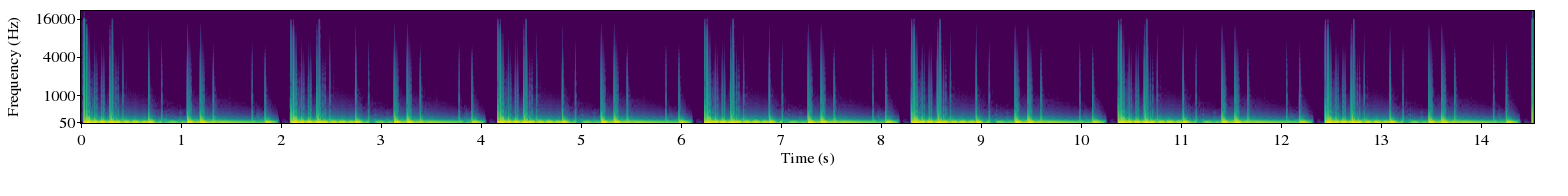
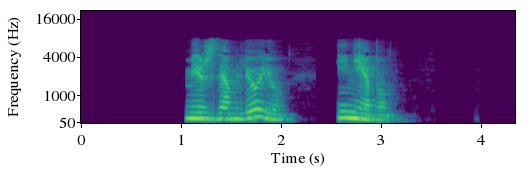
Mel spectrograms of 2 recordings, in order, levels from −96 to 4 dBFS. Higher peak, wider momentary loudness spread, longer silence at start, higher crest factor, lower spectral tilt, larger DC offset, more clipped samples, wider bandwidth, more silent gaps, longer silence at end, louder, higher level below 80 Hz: first, 0 dBFS vs -6 dBFS; second, 11 LU vs 15 LU; second, 0 s vs 1.05 s; second, 8 dB vs 18 dB; first, -9.5 dB/octave vs -6 dB/octave; neither; neither; second, 1.4 kHz vs 7.8 kHz; second, none vs 2.35-2.55 s; second, 0 s vs 1.2 s; first, -14 LUFS vs -21 LUFS; first, -10 dBFS vs -60 dBFS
